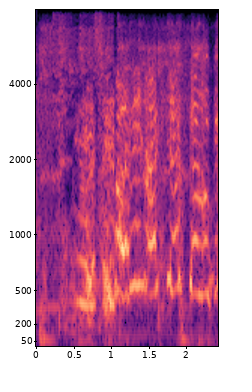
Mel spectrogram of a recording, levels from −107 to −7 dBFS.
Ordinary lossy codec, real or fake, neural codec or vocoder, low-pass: Opus, 16 kbps; fake; codec, 16 kHz, 16 kbps, FunCodec, trained on Chinese and English, 50 frames a second; 7.2 kHz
